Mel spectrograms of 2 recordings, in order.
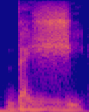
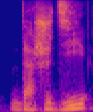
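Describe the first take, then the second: First: It uses the old Moscow pronunciation. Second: It uses the ordinary modern pronunciation. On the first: The speaker calls it right. "а дожди. Это старомосковское произношение" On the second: The speaker calls it wrong. "Не дожди"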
